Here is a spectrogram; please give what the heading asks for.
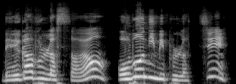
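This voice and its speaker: A middle-aged mother at the end of her patience, as a woman narrator acts her out, who argues sharply and confronts her in-laws. Her voice sits fairly high and swings widely from phrase to phrase. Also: big pitch swings, moderate pace, a bit bright. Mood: angry.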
